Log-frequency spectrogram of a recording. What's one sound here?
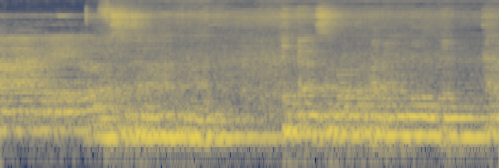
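A younger man speaks through a microphone and loudspeaker.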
